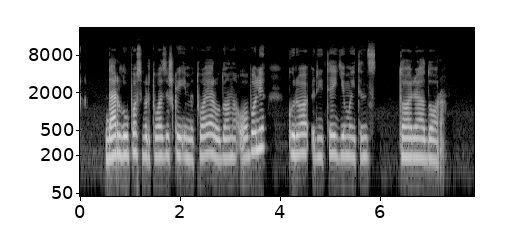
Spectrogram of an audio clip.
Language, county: Lithuanian, Vilnius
